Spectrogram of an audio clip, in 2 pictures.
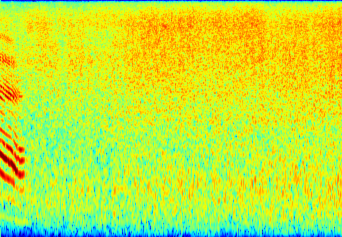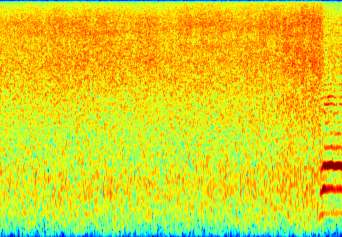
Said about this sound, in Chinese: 啊，这里是个瀑布，我看。哇！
